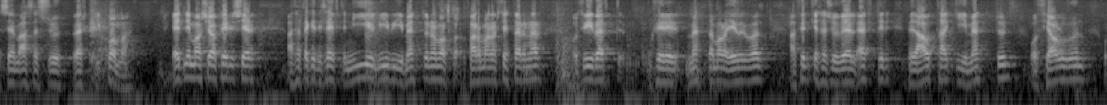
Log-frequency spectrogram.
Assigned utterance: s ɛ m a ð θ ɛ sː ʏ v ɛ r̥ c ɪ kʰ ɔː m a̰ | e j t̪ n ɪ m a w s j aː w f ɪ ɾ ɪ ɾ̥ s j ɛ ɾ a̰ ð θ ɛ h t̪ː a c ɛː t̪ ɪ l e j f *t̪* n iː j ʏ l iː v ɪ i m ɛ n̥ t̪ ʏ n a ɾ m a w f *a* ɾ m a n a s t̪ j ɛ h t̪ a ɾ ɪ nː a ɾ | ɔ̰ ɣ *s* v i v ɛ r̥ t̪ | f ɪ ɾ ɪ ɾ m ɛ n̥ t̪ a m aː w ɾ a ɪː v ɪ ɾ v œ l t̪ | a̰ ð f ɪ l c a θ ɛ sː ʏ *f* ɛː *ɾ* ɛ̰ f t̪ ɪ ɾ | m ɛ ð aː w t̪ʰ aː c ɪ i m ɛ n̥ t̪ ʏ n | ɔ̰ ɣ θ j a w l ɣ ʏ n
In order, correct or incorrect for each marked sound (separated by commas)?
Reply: correct, correct, incorrect, incorrect, incorrect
